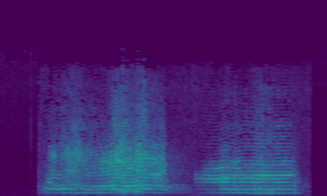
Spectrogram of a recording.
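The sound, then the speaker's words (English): A bear, the largest beast of prey in Europe, in a forest gives two long, deep bellowing calls, each droning steadily for about a second and a half with a brief pause between them. The calls are loud and tonal, with no talking. “The correct answer is the bear, the largest beast of prey in Europe.”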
